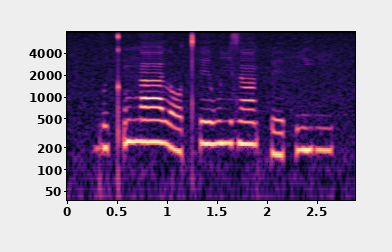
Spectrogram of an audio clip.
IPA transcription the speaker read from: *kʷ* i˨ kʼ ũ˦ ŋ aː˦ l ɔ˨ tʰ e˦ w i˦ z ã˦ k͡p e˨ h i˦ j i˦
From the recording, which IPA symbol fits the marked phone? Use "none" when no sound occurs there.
ɡʷ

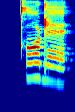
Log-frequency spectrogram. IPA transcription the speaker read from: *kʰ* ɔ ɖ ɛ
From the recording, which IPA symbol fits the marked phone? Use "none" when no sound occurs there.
kʰ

